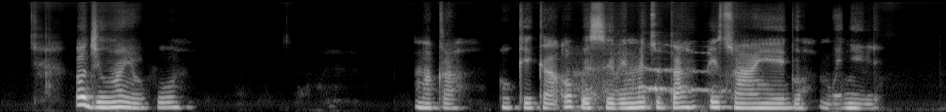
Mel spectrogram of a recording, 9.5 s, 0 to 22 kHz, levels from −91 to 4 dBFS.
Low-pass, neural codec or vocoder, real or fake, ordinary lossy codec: none; autoencoder, 48 kHz, 32 numbers a frame, DAC-VAE, trained on Japanese speech; fake; none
